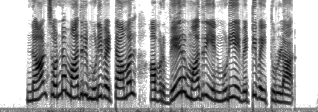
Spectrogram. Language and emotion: Tamil, angry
